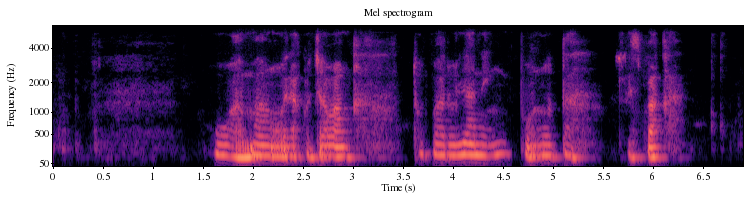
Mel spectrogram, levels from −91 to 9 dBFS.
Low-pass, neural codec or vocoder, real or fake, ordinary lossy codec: 5.4 kHz; none; real; Opus, 24 kbps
